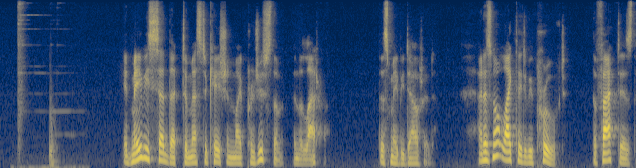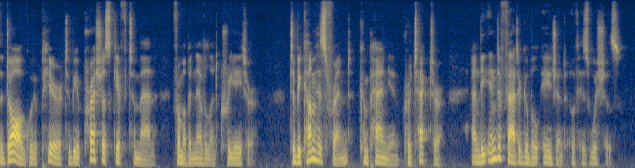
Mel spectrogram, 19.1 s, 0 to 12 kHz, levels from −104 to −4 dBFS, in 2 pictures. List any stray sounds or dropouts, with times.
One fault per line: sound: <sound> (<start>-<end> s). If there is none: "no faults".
sound: thud (0.2-1.4 s)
